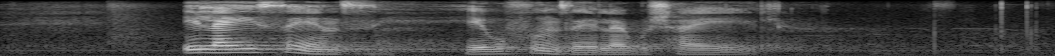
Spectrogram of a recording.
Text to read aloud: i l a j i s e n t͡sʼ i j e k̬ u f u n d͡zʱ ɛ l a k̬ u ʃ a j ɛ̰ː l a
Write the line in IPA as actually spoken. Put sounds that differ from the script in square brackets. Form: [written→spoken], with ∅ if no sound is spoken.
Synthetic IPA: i l a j i s e n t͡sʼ i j e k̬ u f u n d͡zʱ ɛ l a k̬ u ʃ a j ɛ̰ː l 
